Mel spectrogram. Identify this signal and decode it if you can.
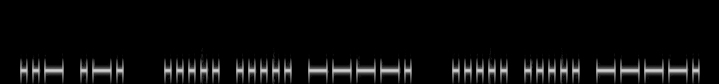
Morse code, heard as a keyed tone, about 20 wpm, 650 Hz. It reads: UR 559 559
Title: POTA QSO Practice - 20wpm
